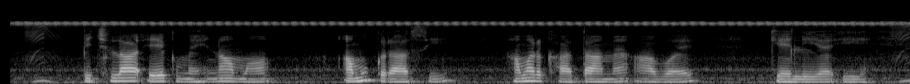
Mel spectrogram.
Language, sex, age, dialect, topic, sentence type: Maithili, male, 25-30, Bajjika, banking, question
